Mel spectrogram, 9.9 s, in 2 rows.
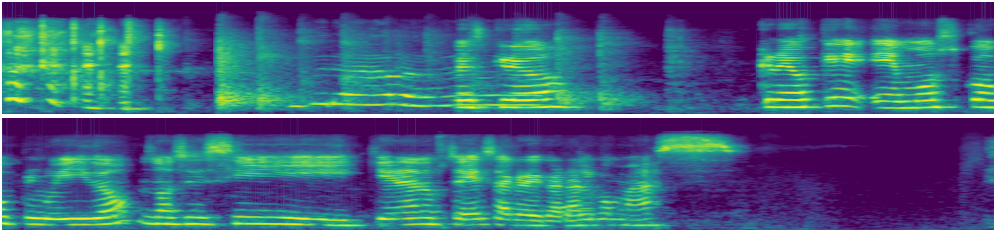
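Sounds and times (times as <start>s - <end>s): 
applause: 0.0s - 3.3s
speech: 2.3s - 3.0s, 3.8s - 8.5s.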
